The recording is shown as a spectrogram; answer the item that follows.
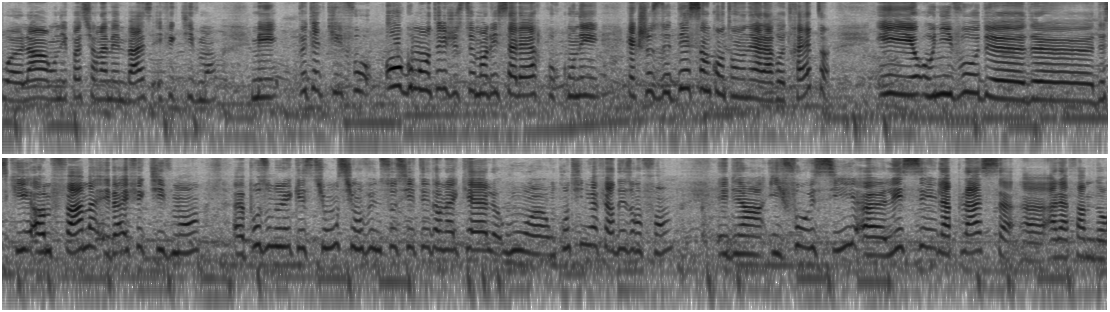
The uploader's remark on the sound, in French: Interviews enregistrées à Nantes le 14 janvier 2019 lors de la manifestation contre le projet de réforme des retraites…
